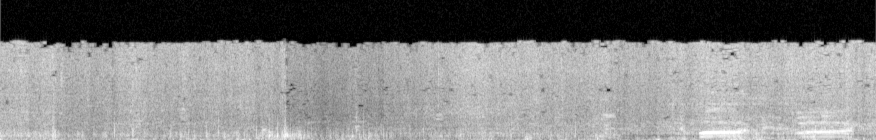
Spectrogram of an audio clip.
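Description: Wind buffeting the microphone over open water, a gusting rumble with no music. A brief pitched sound, like a voice calling, comes near the end.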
